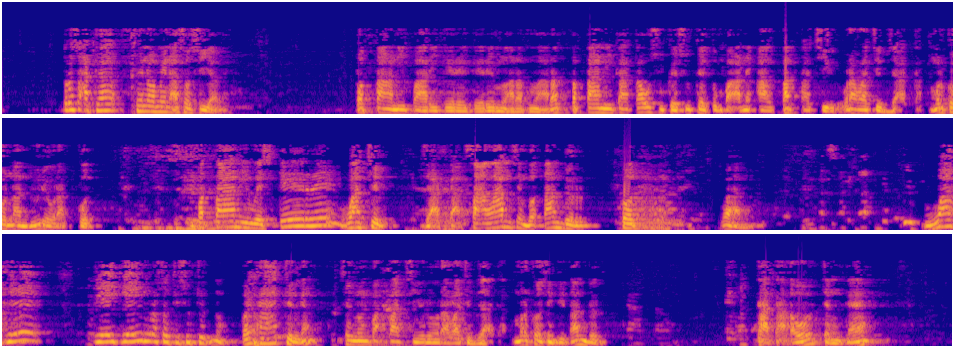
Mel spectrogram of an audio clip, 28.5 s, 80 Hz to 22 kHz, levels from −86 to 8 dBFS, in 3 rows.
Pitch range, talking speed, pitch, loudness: 180-255 Hz, 105 wpm, 235 Hz, -14 LUFS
